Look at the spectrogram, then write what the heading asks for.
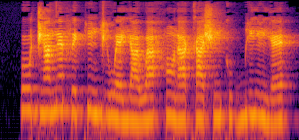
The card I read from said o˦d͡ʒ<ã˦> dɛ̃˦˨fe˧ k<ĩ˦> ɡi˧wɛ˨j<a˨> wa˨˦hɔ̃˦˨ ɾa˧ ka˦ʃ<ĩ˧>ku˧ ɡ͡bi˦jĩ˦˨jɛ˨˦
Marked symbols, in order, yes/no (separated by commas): yes, yes, yes, no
